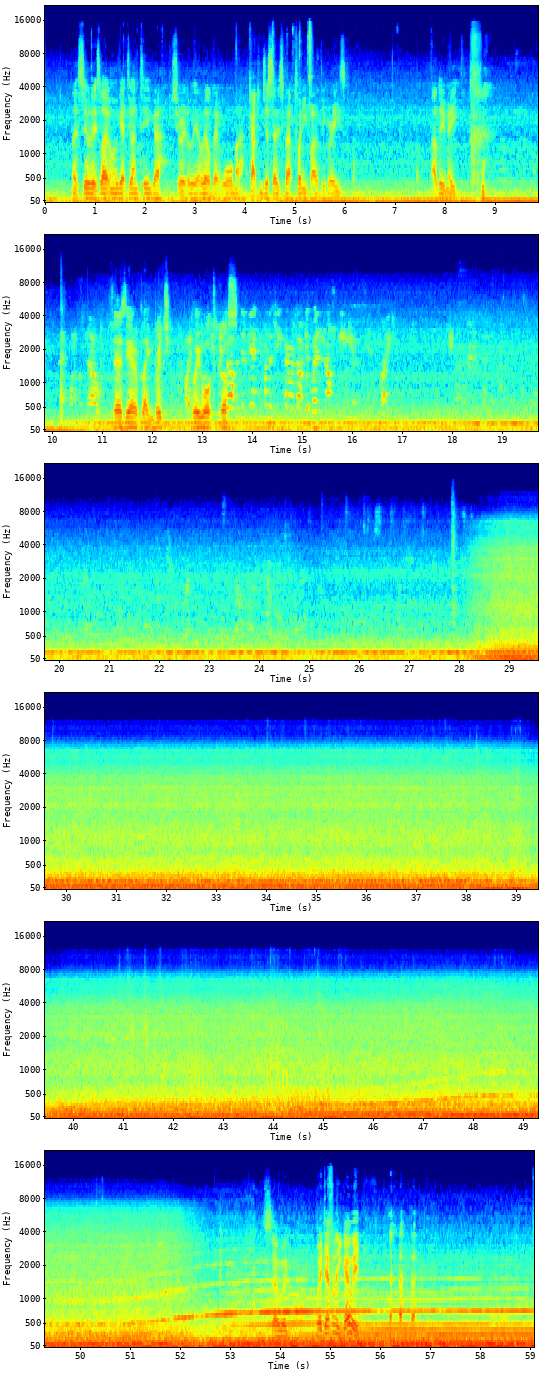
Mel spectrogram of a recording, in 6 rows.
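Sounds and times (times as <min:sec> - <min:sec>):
airplane cabin hum: 0:00.0 - 0:59.0
jet engines rumbling and whining: 0:00.0 - 0:59.0.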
